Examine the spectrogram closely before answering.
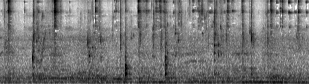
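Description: Faint, irregular clicks and scrapes of a steel spoon pressing wet amla pulp against a steel mesh strainer, squeezing the juice out.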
